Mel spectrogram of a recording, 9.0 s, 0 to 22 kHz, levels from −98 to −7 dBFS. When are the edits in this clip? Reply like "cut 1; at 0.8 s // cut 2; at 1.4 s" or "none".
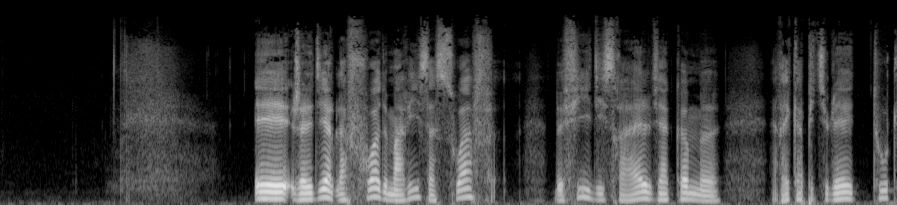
cut 1; at 3.3 s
